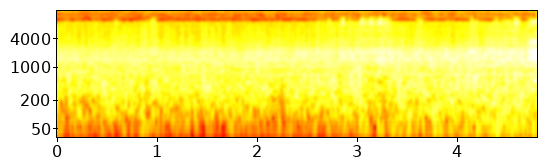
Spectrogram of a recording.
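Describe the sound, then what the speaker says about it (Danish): Outdoor wind buffets the microphone on a 1000-watt electric bike ride, a constant loud rumbling roar with gusty surges and no talk. "nu er der lidt vind udenfor"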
